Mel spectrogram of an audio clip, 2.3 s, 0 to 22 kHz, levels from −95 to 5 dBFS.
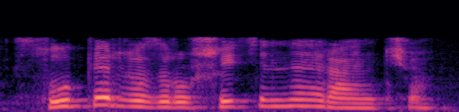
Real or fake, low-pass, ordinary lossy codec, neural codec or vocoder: fake; 5.4 kHz; AAC, 48 kbps; codec, 16 kHz, 8 kbps, FreqCodec, smaller model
